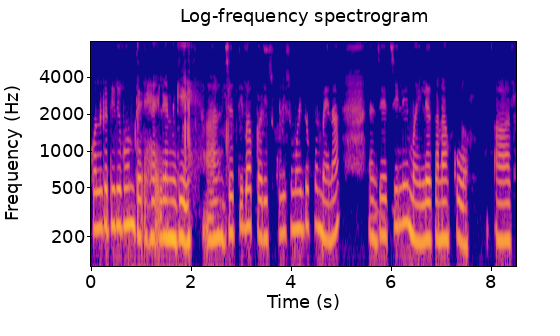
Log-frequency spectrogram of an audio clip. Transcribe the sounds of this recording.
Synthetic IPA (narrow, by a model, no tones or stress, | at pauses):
kɔlɡəʈiɾɯbumd̪ɛʔɦɛʔlɛnɡi | aɾd͡ʒət̪ibapəɾiskulisɔmɔjd̪ɔkɔmɛna | d͡ʒɛt͡ʃiliməjləkanakɔ | aɾ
